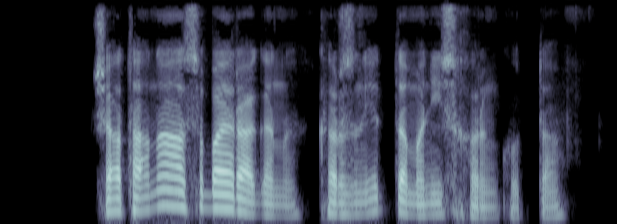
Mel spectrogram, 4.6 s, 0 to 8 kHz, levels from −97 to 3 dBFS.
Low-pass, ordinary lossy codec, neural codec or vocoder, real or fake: 7.2 kHz; Opus, 64 kbps; none; real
